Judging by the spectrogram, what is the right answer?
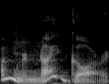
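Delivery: flat, robotic speech synthesizer voice. Acting out a night guard's movie line: text-to-speech Jimmy Stewart voice. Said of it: "he sounded like text-to-speech Jimmy Stewart".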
